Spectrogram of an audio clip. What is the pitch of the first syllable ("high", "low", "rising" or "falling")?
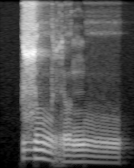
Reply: falling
